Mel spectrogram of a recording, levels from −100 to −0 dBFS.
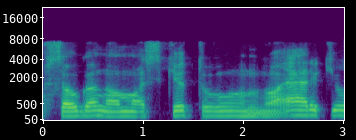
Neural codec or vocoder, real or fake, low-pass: none; real; 7.2 kHz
